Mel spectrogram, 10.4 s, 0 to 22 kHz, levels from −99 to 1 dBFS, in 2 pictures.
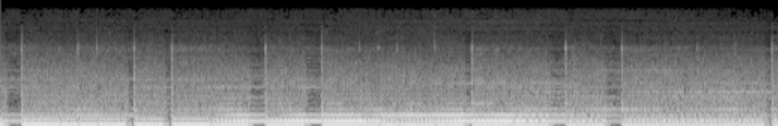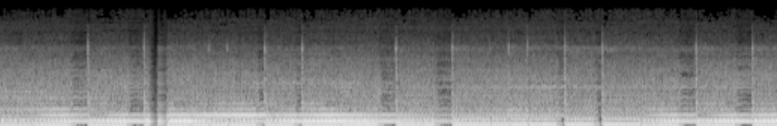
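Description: At 6.17 s there is a short stall from a late packet. A packet arrived late and the jitter buffer ran dry. The receiver held the last sound for about 54 ms, then resumed where it stopped. Nothing is lost, but the sound drags briefly, adding 54 ms of delay.

Right after, from 6.25 to 6.31 s, comes a short concealed packet loss. About 40 ms of audio never reached the decoder. The receiver filled the gap by extending the preceding sound, then blended back in. It comes across as a brief smear or wobble.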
